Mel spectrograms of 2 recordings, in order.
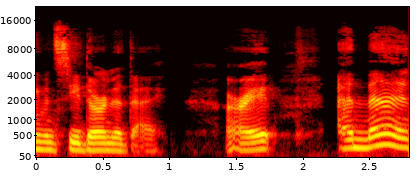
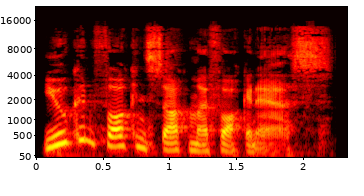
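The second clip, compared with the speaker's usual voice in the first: ordinary talk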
